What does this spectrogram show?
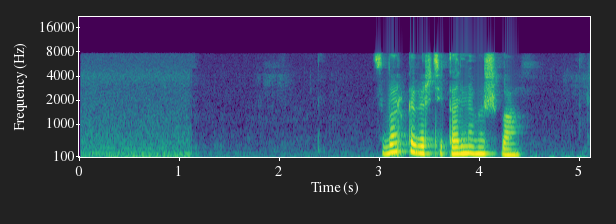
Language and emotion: Russian, neutral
